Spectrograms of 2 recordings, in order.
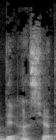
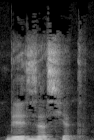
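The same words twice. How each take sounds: First: Des and assiettes are separate, with no z sound. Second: A z sound links des to assiettes. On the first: The speaker calls it wrong. "on ne dit pas des assiettes" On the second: The speaker calls it right. "mais des assiettes. On appelle ça la liaison"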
